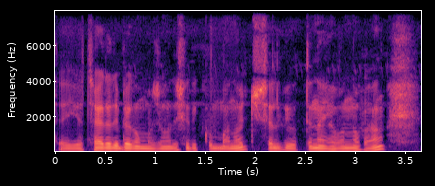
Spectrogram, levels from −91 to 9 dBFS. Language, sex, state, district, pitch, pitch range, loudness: Chakma, male, Tripura, West Tripura, 110 Hz, 105-115 Hz, -21 LUFS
